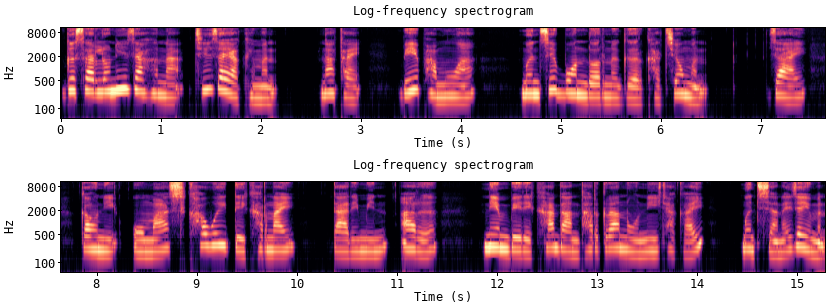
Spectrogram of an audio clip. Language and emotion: Bodo, neutral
